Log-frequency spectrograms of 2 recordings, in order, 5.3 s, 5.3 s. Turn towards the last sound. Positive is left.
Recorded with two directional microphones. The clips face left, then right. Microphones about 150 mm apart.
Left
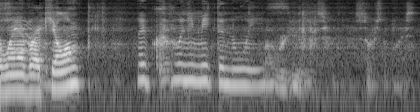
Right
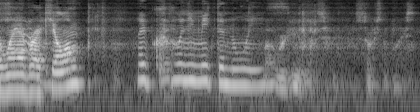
turn(degrees=0)  # may be behind; listen again after turning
